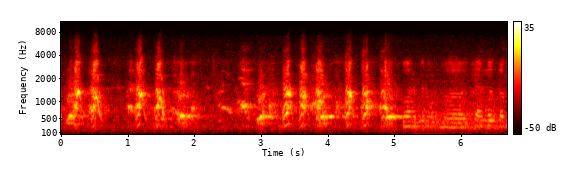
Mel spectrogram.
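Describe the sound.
Dogs barking at an animal care centre that mostly houses dogs, many sharp barks repeating in a quick, uneven rhythm.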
